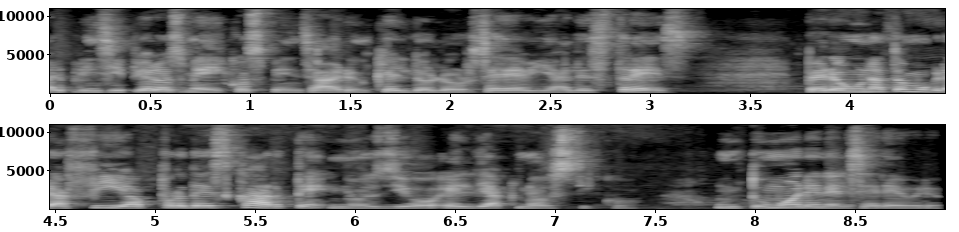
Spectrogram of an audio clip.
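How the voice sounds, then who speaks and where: With fairly even intonation and a dark, mellow tone, a woman speaks in front of a quiet background. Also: medium pitch for a woman, moderate pace. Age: 20s. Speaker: university student. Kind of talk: testimony.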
